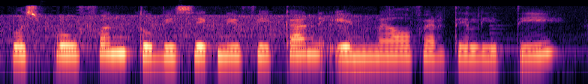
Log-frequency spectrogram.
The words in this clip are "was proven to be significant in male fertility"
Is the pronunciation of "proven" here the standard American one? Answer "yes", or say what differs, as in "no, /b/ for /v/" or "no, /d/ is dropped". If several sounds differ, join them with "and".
no, /f/ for /v/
